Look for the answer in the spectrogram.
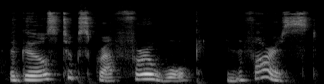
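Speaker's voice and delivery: ordinary delivery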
